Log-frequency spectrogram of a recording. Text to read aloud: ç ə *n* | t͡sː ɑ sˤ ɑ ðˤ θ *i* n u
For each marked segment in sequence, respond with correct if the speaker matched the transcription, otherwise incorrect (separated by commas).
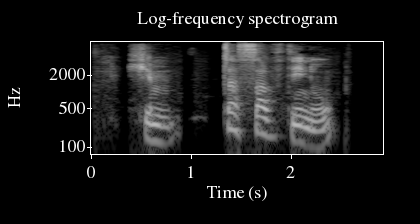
incorrect, correct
